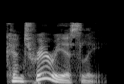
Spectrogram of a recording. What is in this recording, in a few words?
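"contrariously", British English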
